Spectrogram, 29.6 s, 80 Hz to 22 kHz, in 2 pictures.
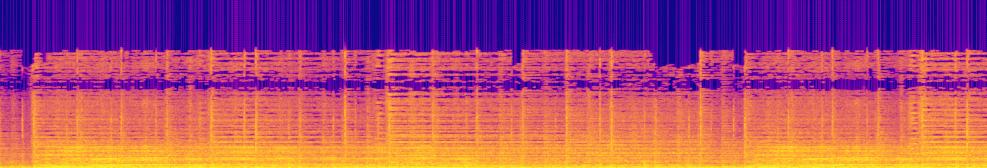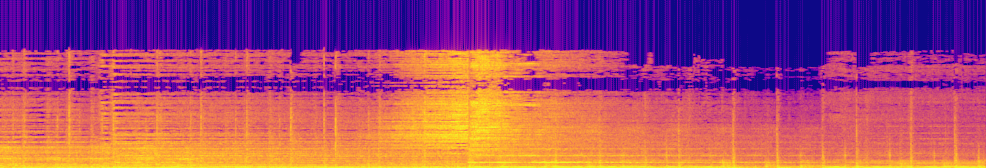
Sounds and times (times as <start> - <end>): Music: 0.0 - 29.6.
